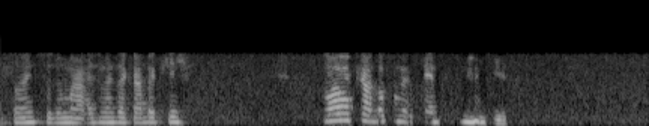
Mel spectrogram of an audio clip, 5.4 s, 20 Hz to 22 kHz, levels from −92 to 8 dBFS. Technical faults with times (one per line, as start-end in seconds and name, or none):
0.00-5.41 G.729 codec
0.67-0.77 VoIP packet loss concealed by the speech codec
2.24-4.43 speech suppressed in double talk
3.36-3.43 VoIP packet loss concealed by the speech codec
